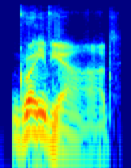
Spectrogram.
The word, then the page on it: graveyard: British English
